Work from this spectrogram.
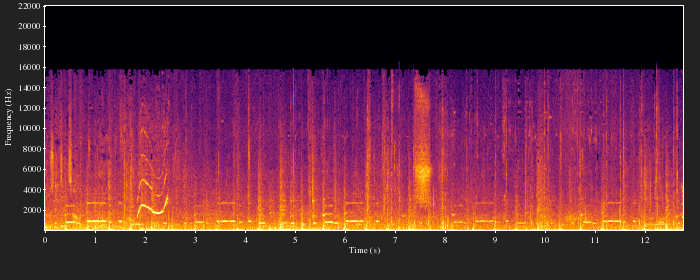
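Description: Roach, Geralt's horse in The Witcher 3, gallops with a steady stream of clip-clopping hooves up front, kept up the whole time under game music and people talking.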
